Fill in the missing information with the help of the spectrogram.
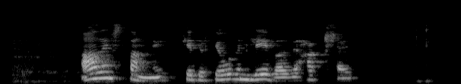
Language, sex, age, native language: Icelandic, female, 30-39, Icelandic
